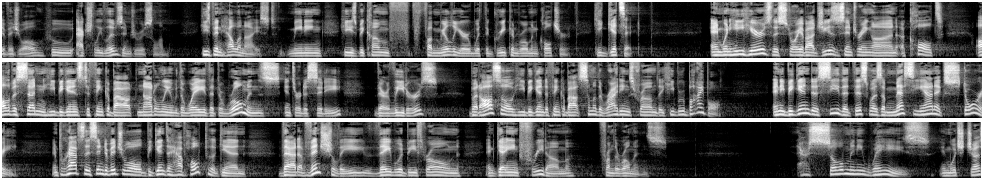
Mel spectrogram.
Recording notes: Recorded live at Beatitudes Church in Phoenix, AZ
